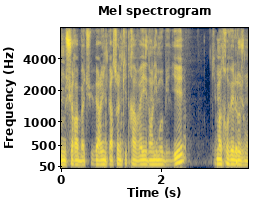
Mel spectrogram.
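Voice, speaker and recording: A man with a very deep, low pitch talks at a fairly quick pace, his intonation fairly even. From Congo, moved to France at about 16. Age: 20s. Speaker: podcast guest, tenant. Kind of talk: casual interview chat.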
